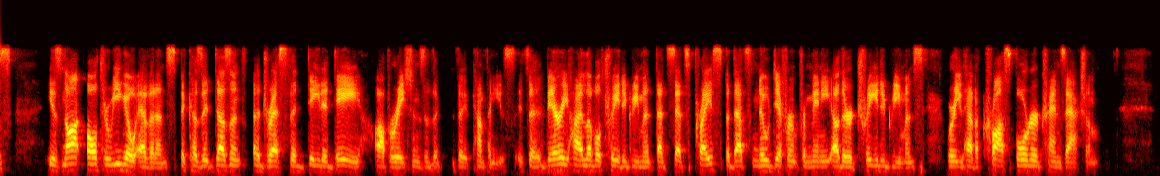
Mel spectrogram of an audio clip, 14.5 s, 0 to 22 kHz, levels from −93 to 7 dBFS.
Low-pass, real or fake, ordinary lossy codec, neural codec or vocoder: 7.2 kHz; real; Opus, 32 kbps; none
